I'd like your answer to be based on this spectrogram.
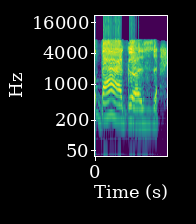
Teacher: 它是浊辅音，所以呢它加 s 之后发 z 呢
